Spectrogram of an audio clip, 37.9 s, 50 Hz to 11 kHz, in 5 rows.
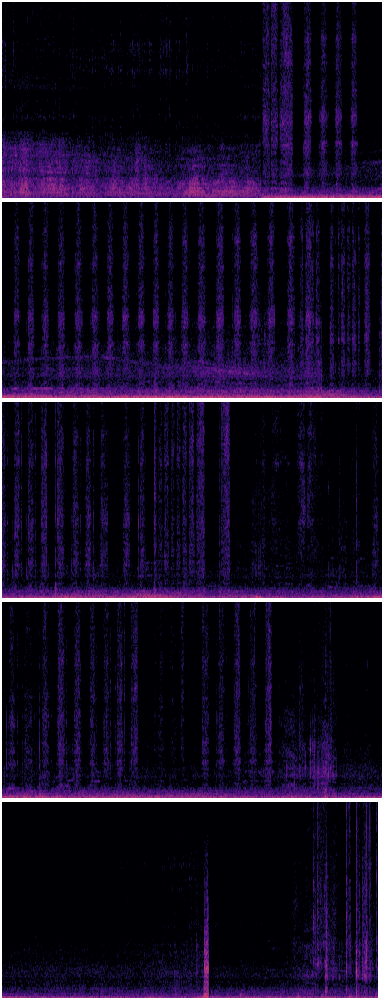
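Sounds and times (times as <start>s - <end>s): steady low rumble: 0.0s - 36.4s
sanding sponge rasping on plastic: 22.2s - 28.2s.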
